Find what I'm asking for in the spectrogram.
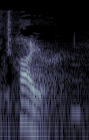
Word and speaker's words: Tyre: If you've been calling it Tyre, so have I. I always go with whoever the reader was, and Gene knows how to pronounce that, so it's Tyre.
